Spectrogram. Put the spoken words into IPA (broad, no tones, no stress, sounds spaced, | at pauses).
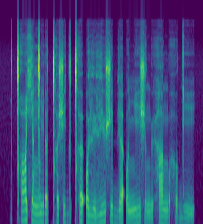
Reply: ǀʰ ɑ ç a ŋ͡ǀ i ɾ ə ǀʰ ə ʃ i ɡ ə ǀʰ ə ʔ ɔ vʲ o vʲ ʉ ʃ i bʲ a ʔ ɔ ɲ i ʃ ə ŋ ʉ h a ŋʷ ə h o ɡ i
